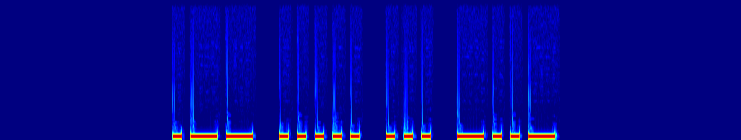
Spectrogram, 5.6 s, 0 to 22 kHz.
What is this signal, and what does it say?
Morse code, heard as a keyed tone, about 18 wpm, 700 Hz. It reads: W5SX
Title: Speed Racing - USA 1x2 Call Signs 15wpm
